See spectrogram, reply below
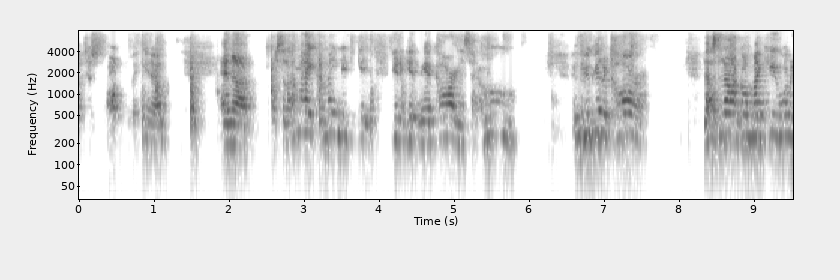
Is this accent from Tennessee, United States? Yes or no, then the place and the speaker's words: yes; Memphis, Tennessee, United States; and I grew up in Memphis. I knew where I was. I was at North Parkway and East Parkway at the Hop Inn.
